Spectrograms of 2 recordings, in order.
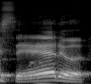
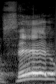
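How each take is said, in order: First: Said in the usual way. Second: High, loud disbelieving "Sério?"; wife shocked the pasta is allowed, loud high disbelief; surprised. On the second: Retold or imitated. Wife can't believe diet break.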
